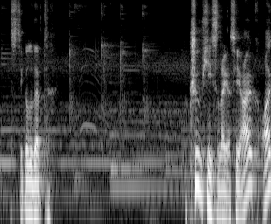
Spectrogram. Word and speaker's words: Zhu Xi: call it Tris Legacy because the way you pronounce in Chinese the t h u you need to put your tongue on top of it it's like true something like this so you you call it a TR try Legacy and I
